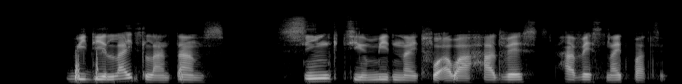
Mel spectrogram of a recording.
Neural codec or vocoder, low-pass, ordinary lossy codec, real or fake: none; 9.9 kHz; none; real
